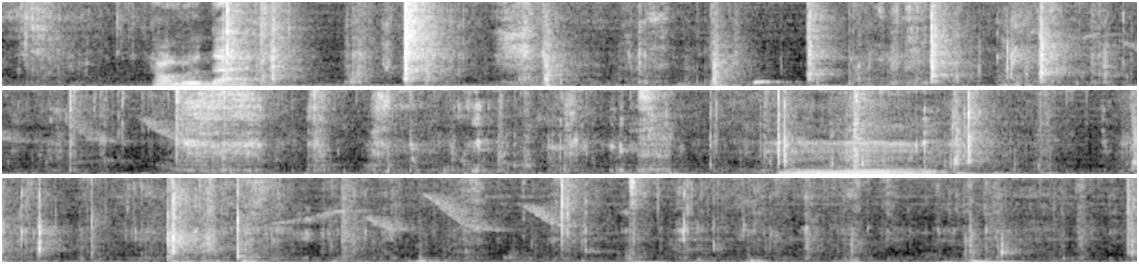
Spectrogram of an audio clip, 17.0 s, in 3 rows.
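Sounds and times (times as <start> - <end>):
people chewing and biting food: 0.0 - 17.0.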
